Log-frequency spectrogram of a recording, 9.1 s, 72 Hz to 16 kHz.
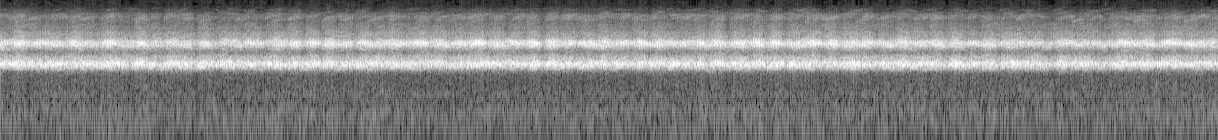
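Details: Many frogs calling together from the levees of a rice paddy in Kōnosu, Saitama, Japan, at midnight in early summer, recorded on a TASCAM Portacapture X8; a dense, unbroken wall of rapid rattling croaks with two bright pitch layers and no other sounds.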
